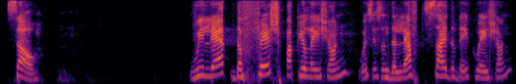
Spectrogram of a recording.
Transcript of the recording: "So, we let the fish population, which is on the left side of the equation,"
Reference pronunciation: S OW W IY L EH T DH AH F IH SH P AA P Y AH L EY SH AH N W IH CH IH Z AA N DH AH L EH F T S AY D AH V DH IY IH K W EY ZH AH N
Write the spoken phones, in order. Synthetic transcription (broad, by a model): S OW W IY L EH T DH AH F IH SH P AA P Y AH L EY SH AH N W IH CH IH S AA N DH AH L EH F T S AY D AH V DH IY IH K W EY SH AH N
